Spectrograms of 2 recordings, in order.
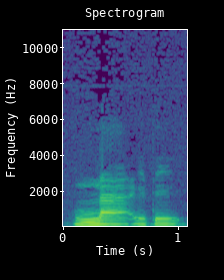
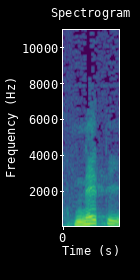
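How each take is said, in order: First: The a and i are said as separate vowels. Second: The a and i merge into one e sound. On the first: "thường thường người ta dùng cái chữ na iti" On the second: "chữ a và chữ i nó gặp nhau nó thành ra chữ e"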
